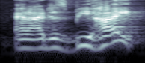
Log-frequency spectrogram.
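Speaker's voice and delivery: ordinary delivery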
